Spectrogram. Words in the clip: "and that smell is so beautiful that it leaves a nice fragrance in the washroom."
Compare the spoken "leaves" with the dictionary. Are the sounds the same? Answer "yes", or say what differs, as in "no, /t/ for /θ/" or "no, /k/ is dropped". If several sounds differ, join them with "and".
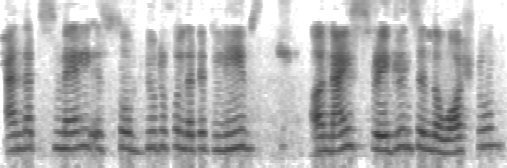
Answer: yes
